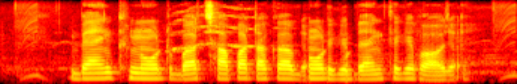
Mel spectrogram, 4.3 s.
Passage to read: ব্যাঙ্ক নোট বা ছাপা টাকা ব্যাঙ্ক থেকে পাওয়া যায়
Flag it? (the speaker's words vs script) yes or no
yes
